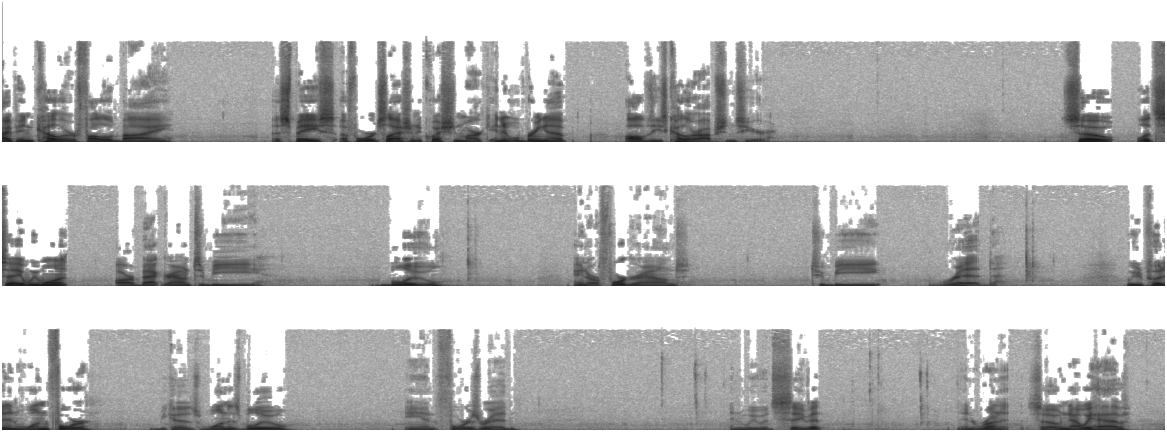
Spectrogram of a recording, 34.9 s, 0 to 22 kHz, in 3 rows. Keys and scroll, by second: 16.1 1, 21.7 4, 30.0 ctrl+s, 32.3 ctrl+shift+z.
